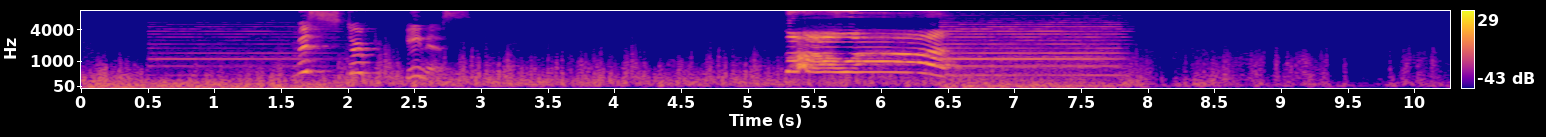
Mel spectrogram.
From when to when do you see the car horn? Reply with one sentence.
You can hear the car horn from 0.5 to 2.0 s and from 6.4 to 7.9 s.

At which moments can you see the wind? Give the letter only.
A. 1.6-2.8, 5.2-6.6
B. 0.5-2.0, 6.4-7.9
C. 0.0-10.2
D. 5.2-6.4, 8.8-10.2
C.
